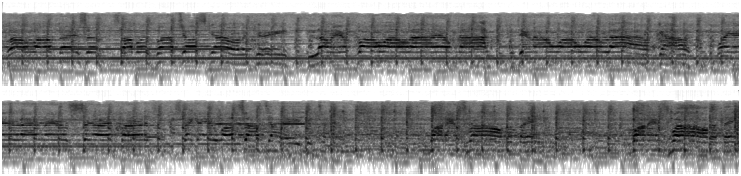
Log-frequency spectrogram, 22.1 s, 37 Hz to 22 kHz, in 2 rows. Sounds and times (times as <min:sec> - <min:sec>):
Music: 0:00.0 - 0:22.1.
